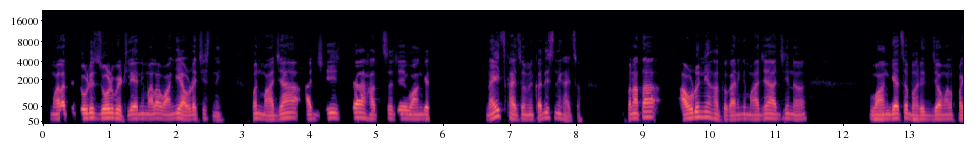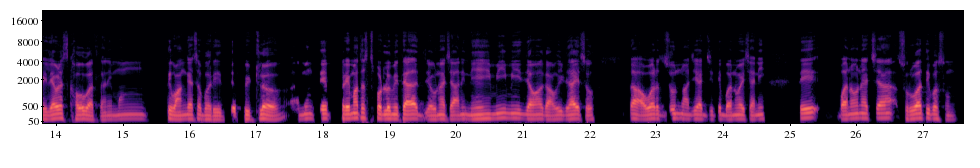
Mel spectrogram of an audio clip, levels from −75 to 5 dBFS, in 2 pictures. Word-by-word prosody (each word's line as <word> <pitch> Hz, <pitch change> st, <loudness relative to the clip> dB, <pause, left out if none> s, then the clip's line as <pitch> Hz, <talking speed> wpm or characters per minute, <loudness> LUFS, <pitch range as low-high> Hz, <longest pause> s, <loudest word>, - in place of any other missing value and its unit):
मला 120 Hz, +2 st, +4 dB
ते -, -, -14 dB
जोडीस 130 Hz, +2 st, +2 dB
जोड 135 Hz, +1 st, +6 dB
भेटली 120 Hz, -2 st, +1 dB
आणि 120 Hz, 0 st, +1 dB
मला 120 Hz, +1 st, 0 dB
वांगी 115 Hz, +2 st, +1 dB
आवडायचीच 110 Hz, +3 st, +1 dB
नाही. 85 Hz, -3 st, -11 dB, 0.4 s
पण 125 Hz, +1 st, -1 dB
माझ्या 105 Hz, +5 st, +1 dB, 0.3 s
आजीच्या 135 Hz, +5 st, 0 dB
हातचं 115 Hz, +2 st, -4 dB
जे 120 Hz, 0 st, 0 dB
वांग 110 Hz, 0 st, 0 dB, 0.9 s
नाहीच 155 Hz, +11 st, +2 dB
खायचो 110 Hz, -2 st, 0 dB
मी 110 Hz, +1 st, -4 dB
कधीच 140 Hz, 0 st, -1 dB
नाही 130 Hz, -, -4 dB
खायचो. 80 Hz, -6 st, -8 dB, 0.7 s
पण 115 Hz, -, 0 dB
आता 155 Hz, +5 st, +4 dB, 0.5 s
आवडीने 150 Hz, +6 st, +4 dB
खातो 105 Hz, -4 st, -3 dB
कारण 105 Hz, +2 st, -1 dB
की 115 Hz, -, -7 dB
माझ्या 110 Hz, +3 st, -1 dB
आजीने 120 Hz, 0 st, -4 dB, 1.2 s
वांग्याचं 115 Hz, +4 st, +3 dB
भरीत 105 Hz, 0 st, -1 dB
जेव्हा 110 Hz, 0 st, +1 dB
मला 110 Hz, +1 st, -4 dB
पहिल्या 100 Hz, +2 st, +2 dB
वेळेस 125 Hz, +1 st, +3 dB
खाऊ 110 Hz, +1 st, +2 dB
घातलं 90 Hz, -2 st, 0 dB
आणि 100 Hz, -, -7 dB
मग 110 Hz, +1 st, -7 dB, 0.4 s
ते 120 Hz, -, +4 dB
वांग्याचं 110 Hz, +2 st, +1 dB
भरीत, 95 Hz, -2 st, -1 dB, 0.2 s
ते -, -, +4 dB
पिठलं 105 Hz, 0 st, +2 dB, 0.3 s
मग 120 Hz, +1 st, -3 dB
ते 125 Hz, -, +5 dB, 0.2 s
प्रेमातच 130 Hz, +1 st, +3 dB
पडलो 115 Hz, 0 st, +5 dB
मी 115 Hz, -, +2 dB
त्या 115 Hz, -1 st, +7 dB
जेवणाच्या 105 Hz, 0 st, -1 dB
आणि 105 Hz, +2 st, -3 dB
नेहमी 115 Hz, +5 st, -2 dB
मी 130 Hz, -1 st, -3 dB
जेव्हा 110 Hz, 0 st, +2 dB
गावी 100 Hz, +2 st, -1 dB
जायचो 105 Hz, -2 st, +1 dB, 0.6 s
तर -, -, +3 dB
आवर्जून 115 Hz, +3 st, +1 dB
माझी 110 Hz, 0 st, -3 dB
आजी 110 Hz, -1 st, -3 dB
ते -, -, -3 dB
बनवायची 105 Hz, 0 st, -1 dB
आणि 105 Hz, +2 st, -3 dB, 0.6 s
ते 130 Hz, +2 st, +3 dB, 0.5 s
बनवण्याच्या 130 Hz, +3 st, 0 dB, 0.2 s
सुरुवातीपासून 115 Hz, -4 st, +1 dB
115 Hz, 150 wpm, -25 LUFS, 105-125 Hz, 1.2 s, त्या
